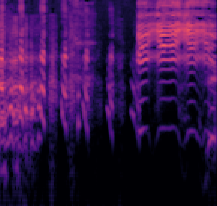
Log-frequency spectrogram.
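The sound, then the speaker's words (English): A person voices a dolphin squeal. Quick choppy chirping sounds lead into a sustained, high-pitched squeal that wobbles up and down in pitch for about a second. “What do dolphins sound like?”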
